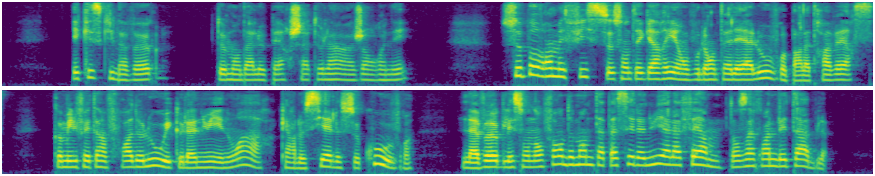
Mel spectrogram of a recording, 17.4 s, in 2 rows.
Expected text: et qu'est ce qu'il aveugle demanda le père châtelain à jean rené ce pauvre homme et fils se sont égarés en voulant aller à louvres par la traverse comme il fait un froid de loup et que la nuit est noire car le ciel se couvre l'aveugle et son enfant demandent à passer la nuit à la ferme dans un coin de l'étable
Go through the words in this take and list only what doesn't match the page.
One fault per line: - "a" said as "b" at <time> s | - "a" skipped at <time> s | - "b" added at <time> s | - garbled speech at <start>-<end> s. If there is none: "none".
none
